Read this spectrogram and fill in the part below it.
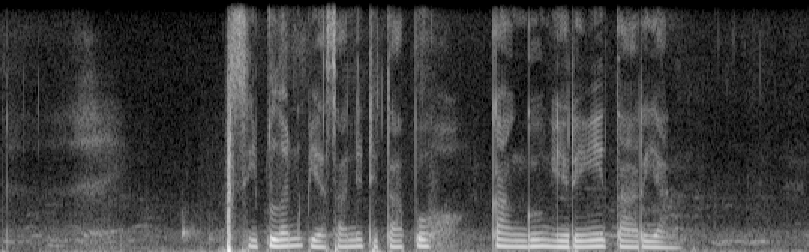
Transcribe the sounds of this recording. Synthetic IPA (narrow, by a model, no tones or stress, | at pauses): sib̥lənb̥i̤asaned̪̥i̤t̪apʊh | kaŋɡoŋiɾʔiŋit̪aɾian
